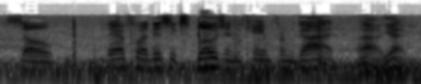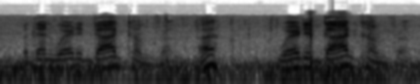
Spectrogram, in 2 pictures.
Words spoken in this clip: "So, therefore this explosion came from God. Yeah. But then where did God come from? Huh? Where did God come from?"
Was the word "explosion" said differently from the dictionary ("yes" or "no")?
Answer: no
